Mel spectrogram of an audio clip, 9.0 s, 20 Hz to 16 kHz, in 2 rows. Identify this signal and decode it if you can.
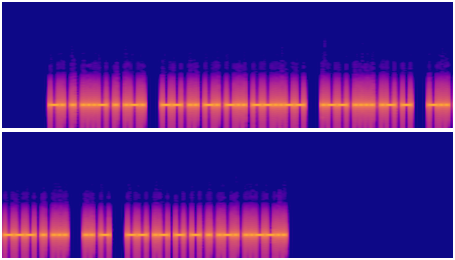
Morse code, heard as a keyed tone, about 44 wpm, 700 Hz. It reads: NEVER MIND, WHAT DOES IT MATTER?
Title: Sentences from Top 700 Words 45wpm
